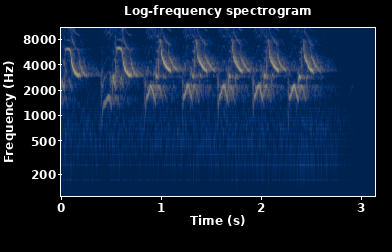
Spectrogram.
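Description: Northern Cardinal song: a fast run of about seven bright, down-slurred whistled phrases, roughly two and a half per second, then silence.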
